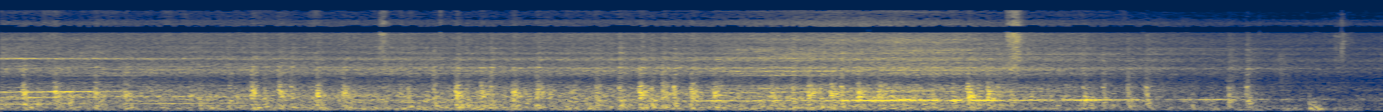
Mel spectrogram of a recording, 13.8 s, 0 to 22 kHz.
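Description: South Western Railway Class 455 electric multiple unit running past on the track, its wheels clicking over the rail joints with a whine that rises in pitch about halfway through. The sound fades near the end as the train draws away.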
